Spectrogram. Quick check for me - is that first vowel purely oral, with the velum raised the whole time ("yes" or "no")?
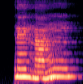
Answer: no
